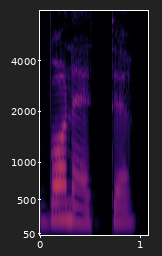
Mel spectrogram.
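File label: "bonete", female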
